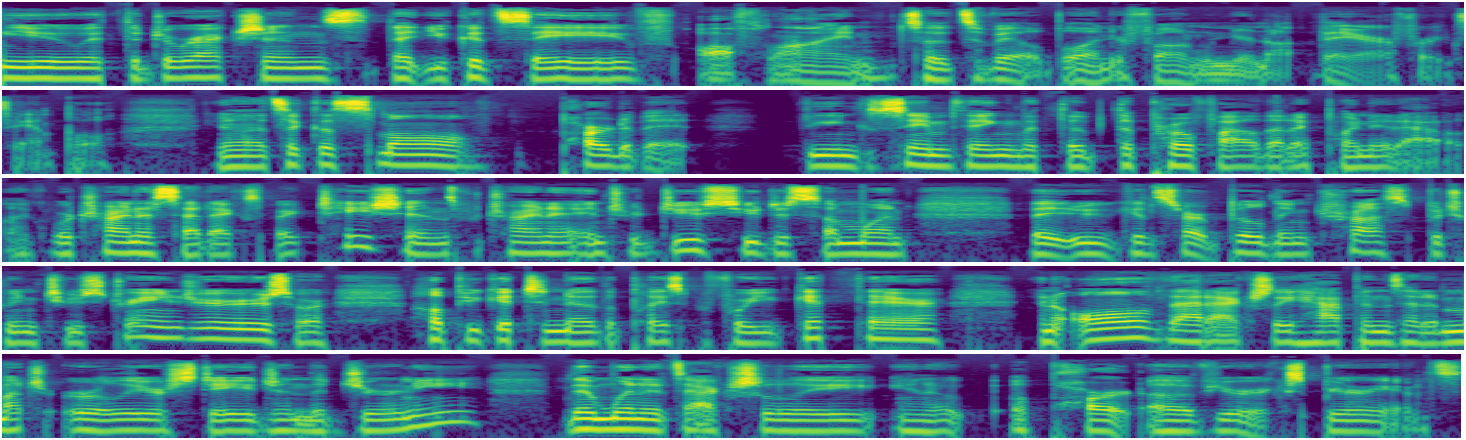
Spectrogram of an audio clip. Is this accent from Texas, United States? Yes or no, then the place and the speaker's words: no; Westchester County, New York, United States; moved away as an adult; now in San Francisco, United States; I grew up in New York, um, Westchester County, which is just north of New York City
